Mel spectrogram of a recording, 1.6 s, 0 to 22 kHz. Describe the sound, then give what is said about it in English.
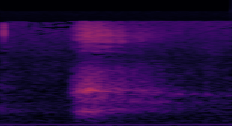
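A single slow, deep breath is demonstrated as an anger-management calming technique, a faint airy breath that swells after a short pause and then tapers off gradually. “The first one is take 10 slow, deep breaths. When you get angry and you're getting ready to do something, all of a sudden just go,”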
